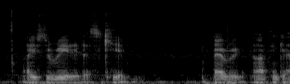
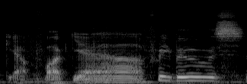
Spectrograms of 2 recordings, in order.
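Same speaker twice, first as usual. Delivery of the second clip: put-on drunk party cheer; 9 semitones higher, much slower than usual. Reveler cheering about free booze, excitedly. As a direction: stretch it out, then squeal.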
